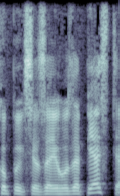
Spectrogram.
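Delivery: ordinary delivery, nothing marked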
